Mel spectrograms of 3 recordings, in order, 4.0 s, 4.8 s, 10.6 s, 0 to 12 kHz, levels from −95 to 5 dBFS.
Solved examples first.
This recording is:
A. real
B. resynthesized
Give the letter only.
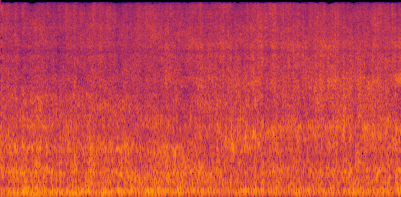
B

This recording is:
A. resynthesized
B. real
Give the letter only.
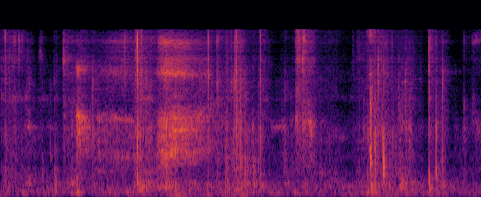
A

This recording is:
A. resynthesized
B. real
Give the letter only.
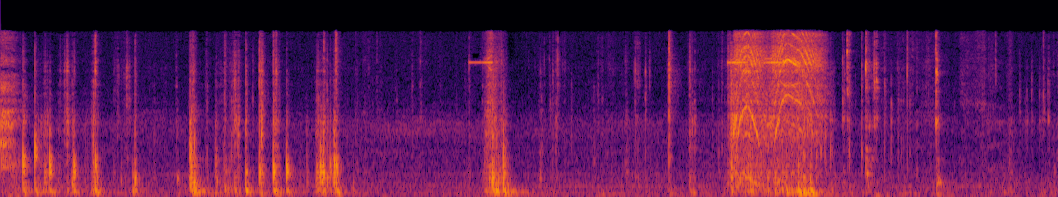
B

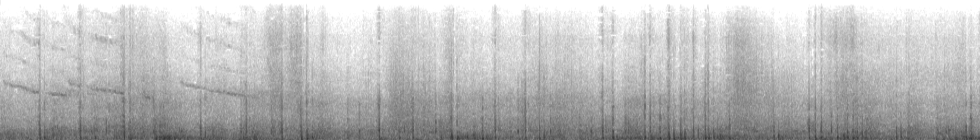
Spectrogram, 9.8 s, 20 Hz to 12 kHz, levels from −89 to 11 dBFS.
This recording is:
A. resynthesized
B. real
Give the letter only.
A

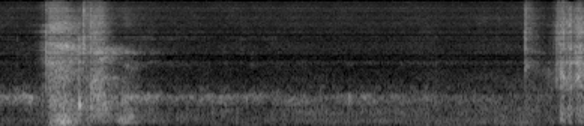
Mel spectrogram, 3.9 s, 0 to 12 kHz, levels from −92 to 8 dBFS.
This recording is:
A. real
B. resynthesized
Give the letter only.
B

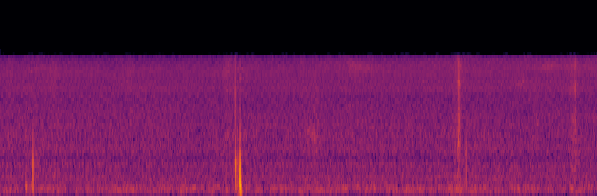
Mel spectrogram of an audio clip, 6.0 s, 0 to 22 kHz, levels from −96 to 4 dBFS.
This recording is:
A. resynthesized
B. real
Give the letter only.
A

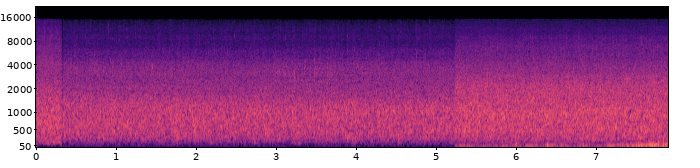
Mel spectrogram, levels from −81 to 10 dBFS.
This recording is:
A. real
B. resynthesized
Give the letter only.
A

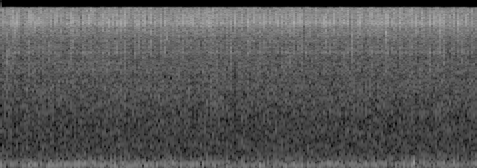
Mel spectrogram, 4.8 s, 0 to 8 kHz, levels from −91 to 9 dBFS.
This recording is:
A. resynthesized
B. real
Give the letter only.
B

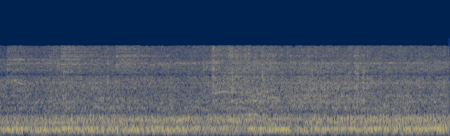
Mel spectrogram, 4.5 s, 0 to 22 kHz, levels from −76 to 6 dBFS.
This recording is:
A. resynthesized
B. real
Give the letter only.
B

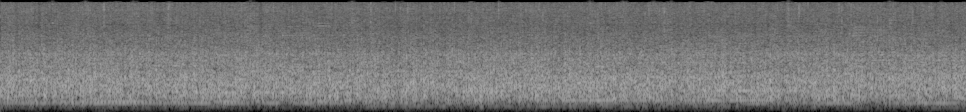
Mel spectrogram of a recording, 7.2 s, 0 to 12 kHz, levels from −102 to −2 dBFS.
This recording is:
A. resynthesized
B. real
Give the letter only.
B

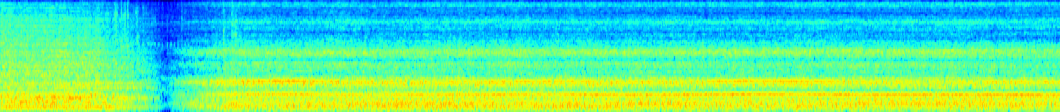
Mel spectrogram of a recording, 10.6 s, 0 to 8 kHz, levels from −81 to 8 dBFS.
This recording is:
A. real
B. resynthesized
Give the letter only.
A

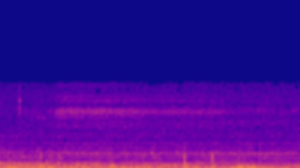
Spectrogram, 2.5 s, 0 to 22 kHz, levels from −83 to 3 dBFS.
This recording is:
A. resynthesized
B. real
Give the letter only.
B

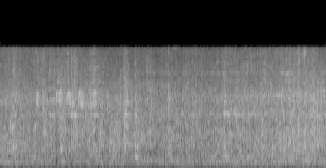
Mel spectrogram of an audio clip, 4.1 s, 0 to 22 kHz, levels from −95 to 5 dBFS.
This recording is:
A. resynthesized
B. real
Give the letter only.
A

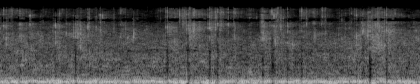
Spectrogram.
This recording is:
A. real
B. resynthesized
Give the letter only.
A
